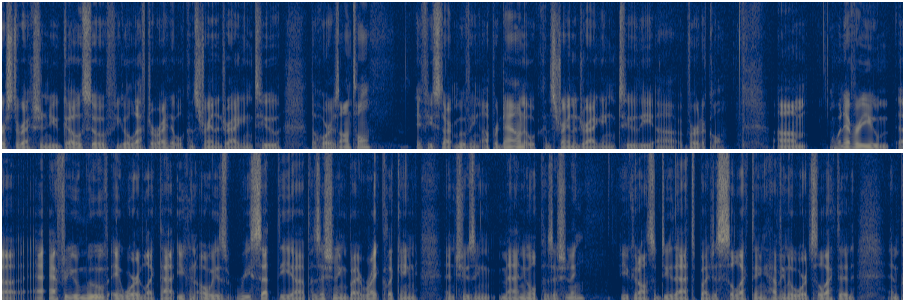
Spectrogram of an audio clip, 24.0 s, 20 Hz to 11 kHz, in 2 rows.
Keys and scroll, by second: 5.2 super+z, 10.7 super+z.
